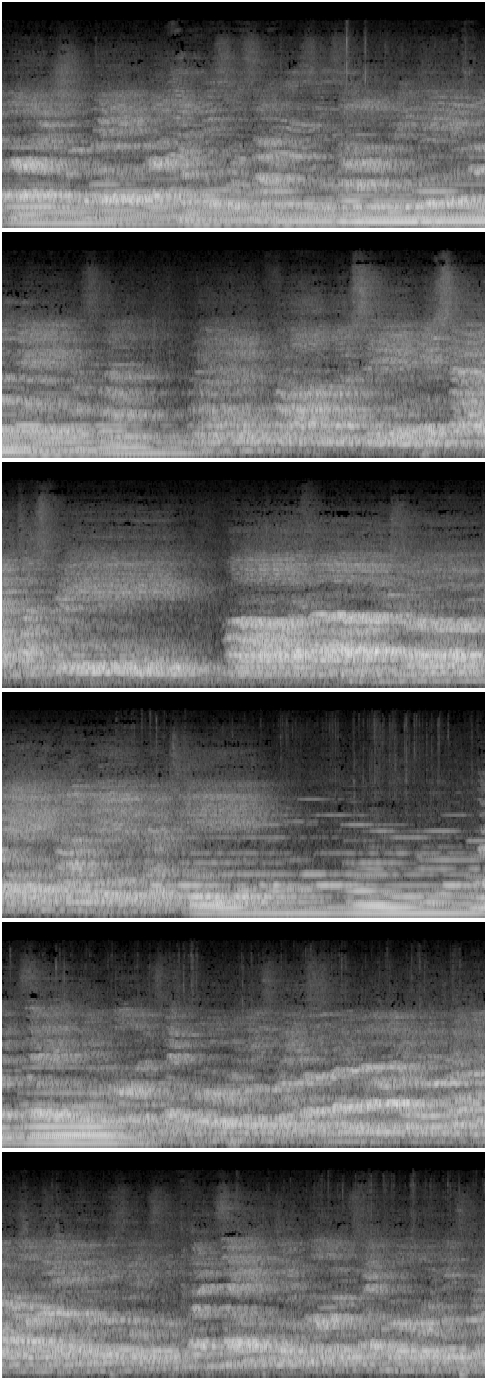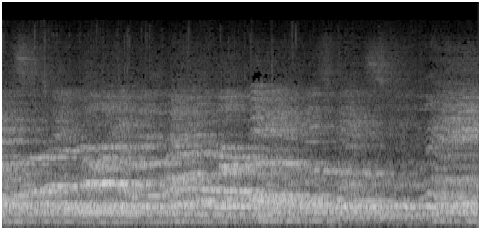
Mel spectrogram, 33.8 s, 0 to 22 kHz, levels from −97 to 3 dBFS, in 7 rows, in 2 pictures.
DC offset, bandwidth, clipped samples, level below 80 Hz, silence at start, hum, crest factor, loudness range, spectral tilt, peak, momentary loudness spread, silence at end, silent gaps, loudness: under 0.1%; 13.5 kHz; under 0.1%; -46 dBFS; 0 s; none; 18 dB; 5 LU; -7 dB/octave; -2 dBFS; 8 LU; 0 s; none; -22 LUFS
